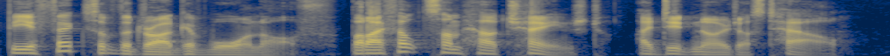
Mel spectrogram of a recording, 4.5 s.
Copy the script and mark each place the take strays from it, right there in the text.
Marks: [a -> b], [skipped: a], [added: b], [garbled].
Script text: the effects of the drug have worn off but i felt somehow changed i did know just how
the effects of the drug have worn off but i felt somehow changed i did know just how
